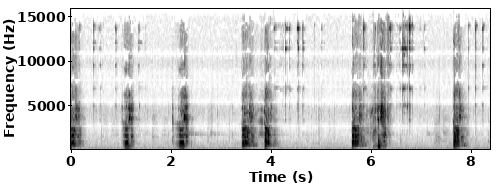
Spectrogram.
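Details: Siberian Husky, rescued, barking in guard-dog style: about eight punchy barks in uneven pairs and singles over eight seconds, with soft steady hum beneath.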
